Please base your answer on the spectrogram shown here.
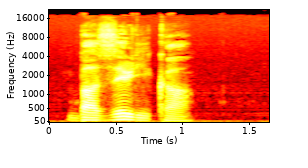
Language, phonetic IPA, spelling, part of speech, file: Polish, [baˈzɨlʲika], bazylika, noun, Pl-bazylika.ogg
